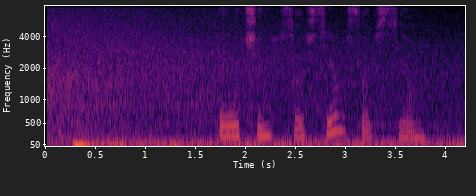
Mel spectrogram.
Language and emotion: Russian, sad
